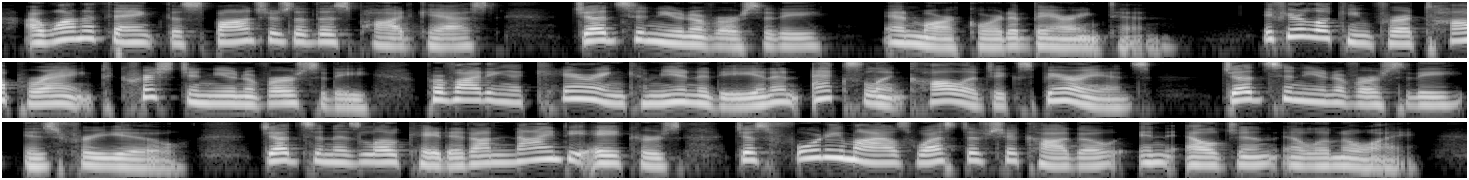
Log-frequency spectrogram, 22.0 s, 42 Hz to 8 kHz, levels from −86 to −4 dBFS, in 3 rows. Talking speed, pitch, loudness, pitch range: 145 wpm, 175 Hz, -23 LUFS, 140-215 Hz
